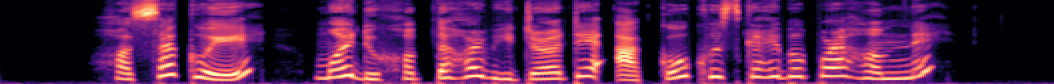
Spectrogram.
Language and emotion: Assamese, surprised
